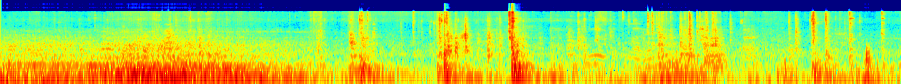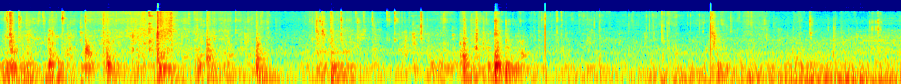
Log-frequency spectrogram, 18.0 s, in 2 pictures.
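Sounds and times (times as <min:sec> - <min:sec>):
engine knocks and clatters: 0:00.0 - 0:18.0.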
